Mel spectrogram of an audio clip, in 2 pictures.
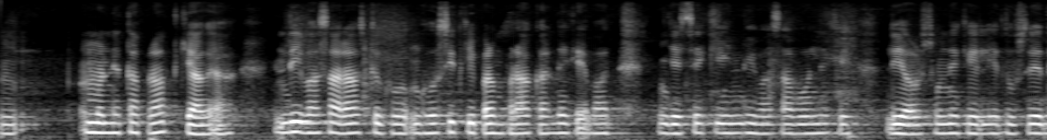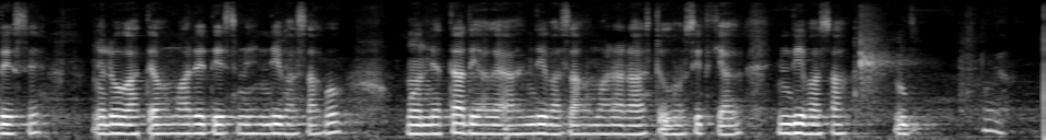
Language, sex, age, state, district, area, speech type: Hindi, male, 18-30, Bihar, Begusarai, rural, spontaneous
